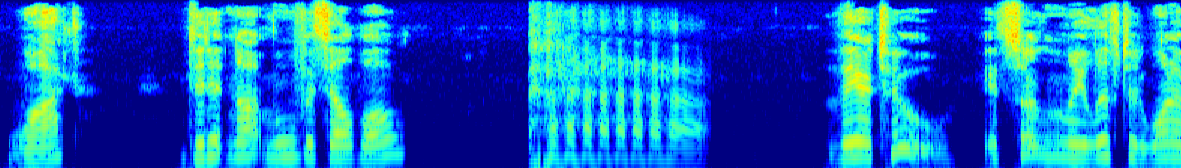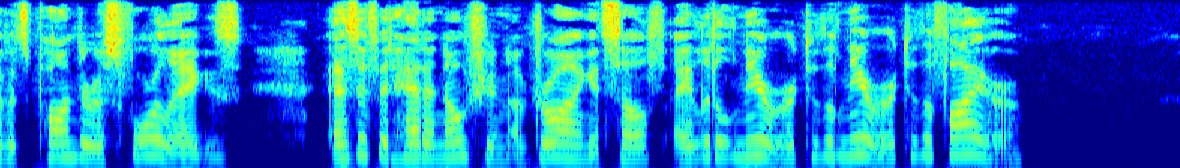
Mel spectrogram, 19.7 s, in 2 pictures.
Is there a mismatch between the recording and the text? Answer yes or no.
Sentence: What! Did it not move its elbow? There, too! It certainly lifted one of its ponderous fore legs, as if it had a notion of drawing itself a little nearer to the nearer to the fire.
no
